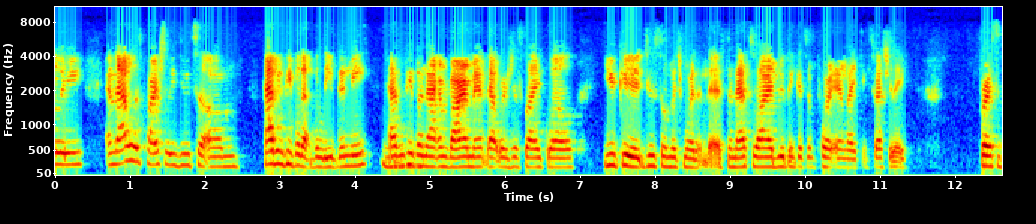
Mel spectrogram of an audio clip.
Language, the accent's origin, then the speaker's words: English; New York City, New York, United States; at 16, when growing up in New York City, when I didn't have opportunities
